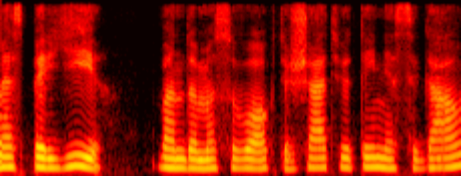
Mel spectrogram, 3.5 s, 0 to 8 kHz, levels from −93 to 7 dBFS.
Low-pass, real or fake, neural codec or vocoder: 7.2 kHz; fake; codec, 16 kHz in and 24 kHz out, 1 kbps, XY-Tokenizer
